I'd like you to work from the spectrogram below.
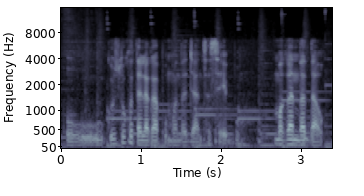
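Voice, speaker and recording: A man in his twenties from Canada chatting casually in choppy, deliberate phrases, with a non-native Tagalog accent. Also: lowish voice, gravelly, music in the background. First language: English. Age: 20s. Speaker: video maker talking with strangers online. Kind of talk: casual chat.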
